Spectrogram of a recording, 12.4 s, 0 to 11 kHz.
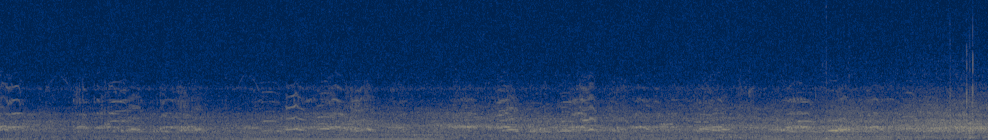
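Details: Flock of cranes passing overhead on 19 October, many overlapping trumpeting calls in continuous chorus against a constant low mechanical hum.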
